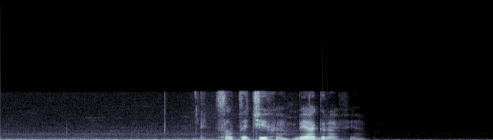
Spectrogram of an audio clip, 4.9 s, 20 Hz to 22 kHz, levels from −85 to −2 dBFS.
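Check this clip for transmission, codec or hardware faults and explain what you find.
One fault stands out in this speech clip: zipper noise from 3.11 to 3.71 s. As the speech drops by roughly 25 dB over that stretch, a fast ticking, zipping texture rides on top of it, at something like 40 clicks a second. The gain is being moved in coarse 1 dB steps with no smoothing between them, so each jump is a small discontinuity in the waveform and clicks.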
